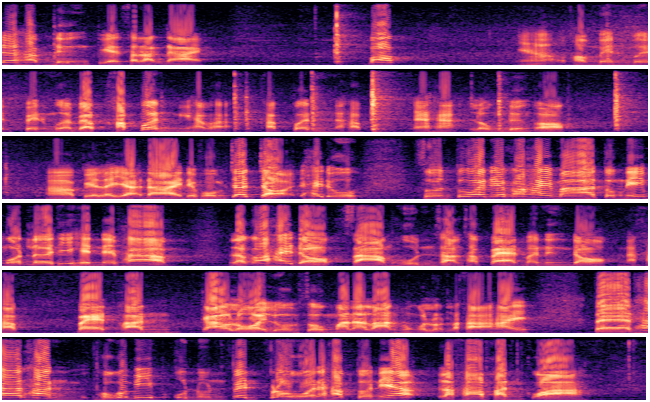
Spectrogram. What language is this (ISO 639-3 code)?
tha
